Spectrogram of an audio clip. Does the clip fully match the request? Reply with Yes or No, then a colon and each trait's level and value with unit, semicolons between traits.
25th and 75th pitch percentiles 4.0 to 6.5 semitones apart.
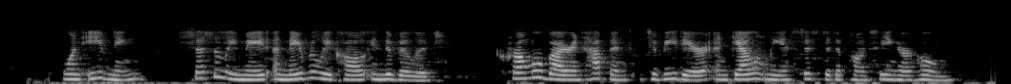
No: narrow, 2.6 semitones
